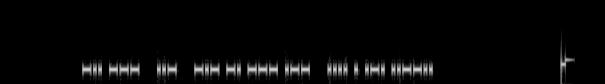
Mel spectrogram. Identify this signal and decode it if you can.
Morse code, heard as a keyed tone, about 42 wpm, 700 Hz. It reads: DO U KNOW HER?
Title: Sentences from Top 100 Words and Abbreviations 45wpm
